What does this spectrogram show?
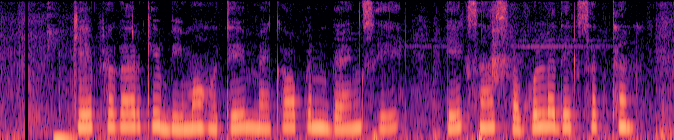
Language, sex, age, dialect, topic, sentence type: Chhattisgarhi, female, 60-100, Western/Budati/Khatahi, banking, question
